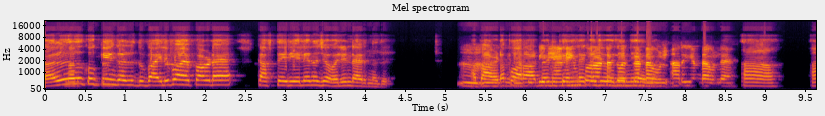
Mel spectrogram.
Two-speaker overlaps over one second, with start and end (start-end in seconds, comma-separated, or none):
5.4-7.7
